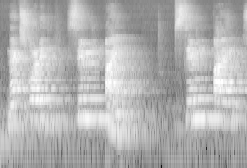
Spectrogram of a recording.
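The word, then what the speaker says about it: 先輩: Next word is simpai. Simpai. So before the P and B, if N comes, just remember the ma sound.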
